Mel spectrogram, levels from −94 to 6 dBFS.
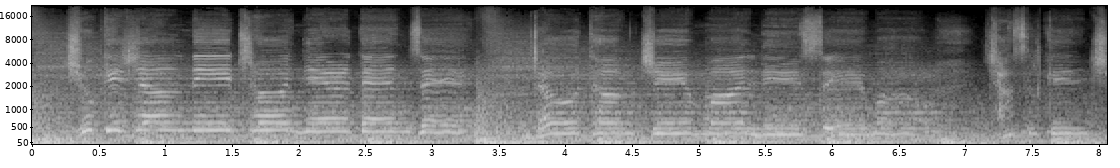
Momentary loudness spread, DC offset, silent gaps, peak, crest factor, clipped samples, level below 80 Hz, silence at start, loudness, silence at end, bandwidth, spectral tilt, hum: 6 LU; under 0.1%; none; 0 dBFS; 16 dB; under 0.1%; -22 dBFS; 0 s; -18 LUFS; 0 s; 19 kHz; -5 dB/octave; none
